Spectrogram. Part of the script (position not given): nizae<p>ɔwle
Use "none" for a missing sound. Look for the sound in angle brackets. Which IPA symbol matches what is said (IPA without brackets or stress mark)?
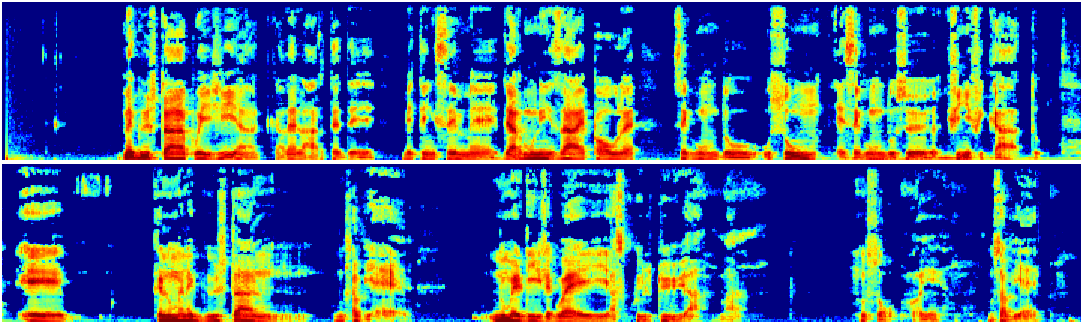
p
